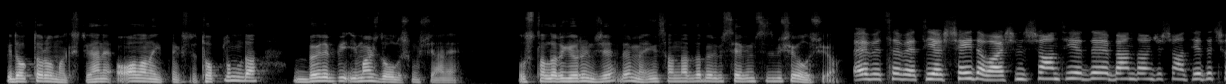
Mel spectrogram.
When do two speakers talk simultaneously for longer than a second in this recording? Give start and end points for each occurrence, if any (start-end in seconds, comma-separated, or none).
none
